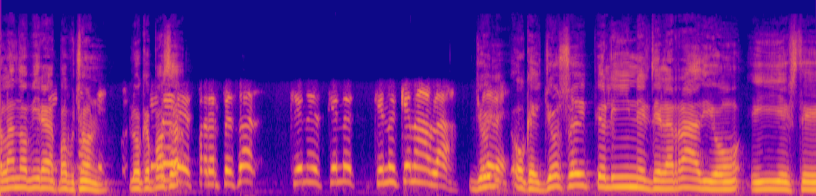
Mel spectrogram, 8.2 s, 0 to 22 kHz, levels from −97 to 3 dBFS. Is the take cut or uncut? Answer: uncut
